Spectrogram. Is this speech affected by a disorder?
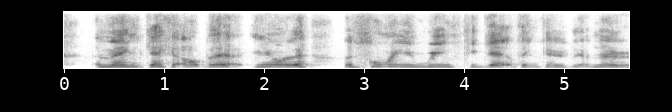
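Yes: cerebral palsy; speech impairment.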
